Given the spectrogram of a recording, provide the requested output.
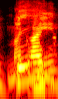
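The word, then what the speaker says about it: Biehn: I go Bean, but that makes him Mr. Bean, doesn't it?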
